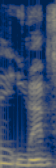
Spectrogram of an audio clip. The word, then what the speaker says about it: Libs: but I'll allow it also Libs is allowed because it's cute and it rhymes with ribs which I find kind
